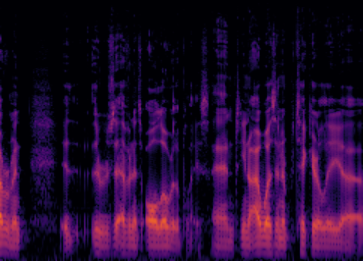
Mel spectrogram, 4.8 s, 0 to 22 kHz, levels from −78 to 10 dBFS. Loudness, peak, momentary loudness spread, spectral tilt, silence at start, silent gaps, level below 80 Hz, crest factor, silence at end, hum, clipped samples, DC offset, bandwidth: -31 LUFS; -8 dBFS; 15 LU; -3.5 dB/octave; 0 s; none; -68 dBFS; 22 dB; 0 s; none; under 0.1%; under 0.1%; over 20 kHz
